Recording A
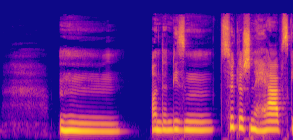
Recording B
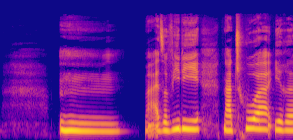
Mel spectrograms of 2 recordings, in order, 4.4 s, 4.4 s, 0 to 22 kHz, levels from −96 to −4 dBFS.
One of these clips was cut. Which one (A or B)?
B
